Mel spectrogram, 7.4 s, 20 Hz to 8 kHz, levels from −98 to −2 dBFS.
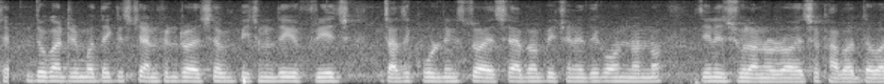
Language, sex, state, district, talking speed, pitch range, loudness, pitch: Bengali, male, Tripura, West Tripura, 180 wpm, 135-145 Hz, -16 LUFS, 140 Hz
